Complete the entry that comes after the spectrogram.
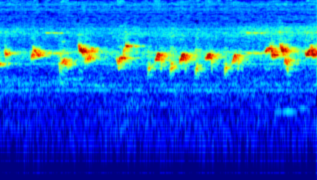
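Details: Sooty-headed bulbul: brisk, bubbly song of short, fluty notes rising and falling in quick succession.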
